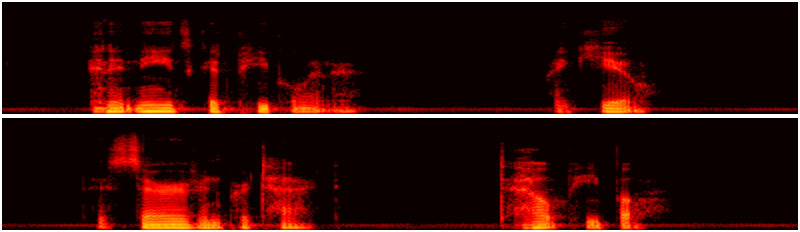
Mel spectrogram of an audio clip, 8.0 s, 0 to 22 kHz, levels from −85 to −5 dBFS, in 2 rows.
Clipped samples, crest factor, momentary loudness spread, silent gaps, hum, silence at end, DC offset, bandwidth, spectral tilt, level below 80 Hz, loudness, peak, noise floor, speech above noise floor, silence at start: under 0.1%; 18 dB; 19 LU; none; none; 0.75 s; under 0.1%; 12 kHz; -6.5 dB/octave; -70 dBFS; -40 LUFS; -22 dBFS; -74 dBFS; 36 dB; 0.45 s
